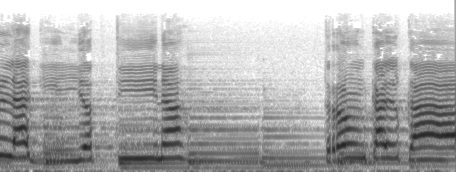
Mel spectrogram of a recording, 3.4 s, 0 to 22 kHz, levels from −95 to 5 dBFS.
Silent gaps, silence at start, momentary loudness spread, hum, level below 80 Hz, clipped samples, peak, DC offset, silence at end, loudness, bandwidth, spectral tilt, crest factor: none; 0 s; 17 LU; none; -50 dBFS; under 0.1%; 0 dBFS; 0.2%; 0 s; -17 LUFS; 12 kHz; -5 dB/octave; 16 dB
